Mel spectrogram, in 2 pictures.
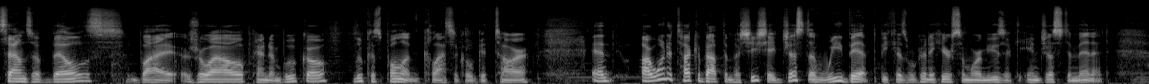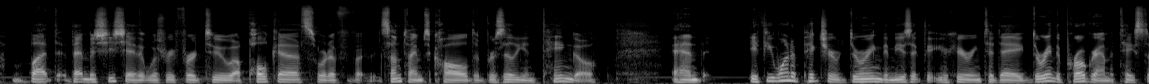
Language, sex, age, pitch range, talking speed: English, male, 50-69, 100-125 Hz, 180 wpm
